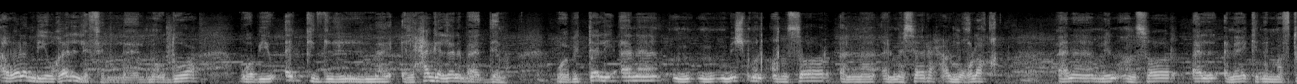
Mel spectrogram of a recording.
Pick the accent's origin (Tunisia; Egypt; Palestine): Egypt; أغنى واحد وفخور جدا إن أنا أكون مصري وسط هذا الجمهور العظيم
